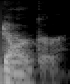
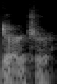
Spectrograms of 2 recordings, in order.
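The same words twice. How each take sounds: First: The G is hard, as in go. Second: The G is soft, as in gem. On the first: "We're going to say it's a hard G" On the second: "Could be Darger"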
